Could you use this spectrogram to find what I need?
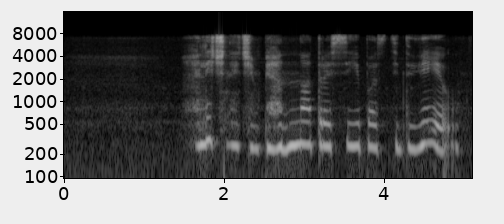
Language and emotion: Russian, positive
